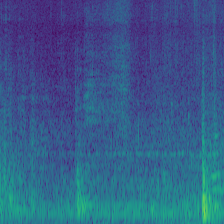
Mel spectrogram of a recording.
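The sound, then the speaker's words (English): A donated boat rocks out on open ocean water while divers clear old fishing nets, tires and batteries from the ocean, with a steady low rumble, wind buffeting the microphone, and a brief louder knock or splash near the end. No one speaks. “Sean is out here in his wetsuit, diving off a donated boat with a couple of his volunteers”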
